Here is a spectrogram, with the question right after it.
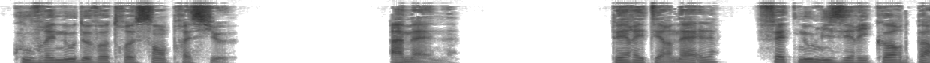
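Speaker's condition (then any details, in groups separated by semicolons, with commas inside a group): No condition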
